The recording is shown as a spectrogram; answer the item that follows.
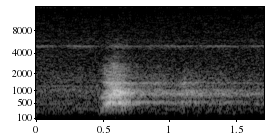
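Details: A single sharp bark from Rex, a dog running around in the night on 7 October 2018, followed by a short fading tail against a faint steady high tone.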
